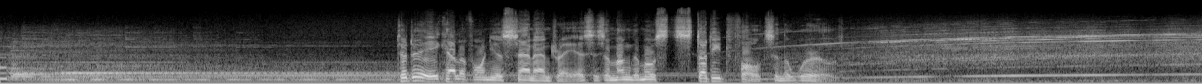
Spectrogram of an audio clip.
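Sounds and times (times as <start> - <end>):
jet engines whining: 3.6 - 12.0.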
